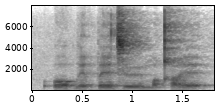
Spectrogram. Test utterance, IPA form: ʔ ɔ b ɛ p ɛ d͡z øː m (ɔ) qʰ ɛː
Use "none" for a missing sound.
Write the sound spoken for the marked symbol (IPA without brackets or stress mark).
ɔ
